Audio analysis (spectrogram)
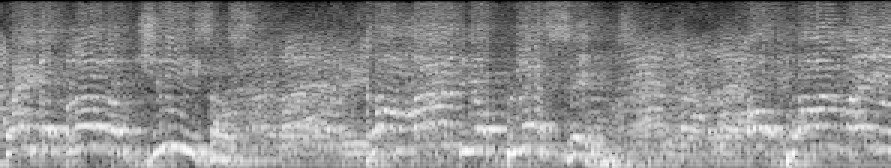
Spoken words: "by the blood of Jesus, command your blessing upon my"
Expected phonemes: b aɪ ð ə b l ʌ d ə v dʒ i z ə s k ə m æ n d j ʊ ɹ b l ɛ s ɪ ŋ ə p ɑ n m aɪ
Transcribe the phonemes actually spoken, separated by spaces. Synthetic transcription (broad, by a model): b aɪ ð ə b l ʌ d ə v dʒ i z ə s k ə m æ n d j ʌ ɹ b l ɛ s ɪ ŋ ə p ɑ n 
